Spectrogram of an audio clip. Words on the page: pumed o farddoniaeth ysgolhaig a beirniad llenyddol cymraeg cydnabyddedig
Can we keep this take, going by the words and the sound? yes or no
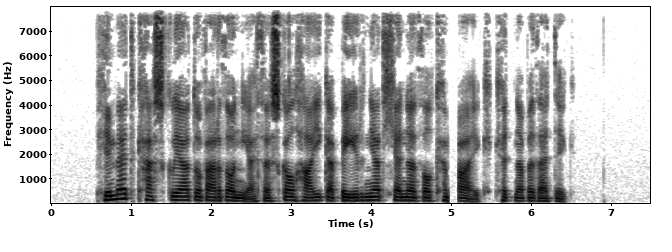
no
